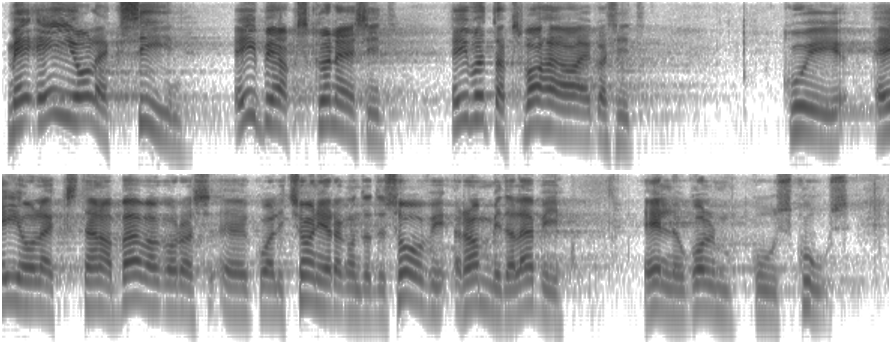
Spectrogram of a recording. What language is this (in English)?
Estonian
